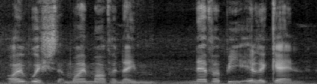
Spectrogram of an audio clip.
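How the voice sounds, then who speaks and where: A man's voice: a little high, animated, normal speed, fairly bright tone, slight background noise, pitched above the performer's own voice, rough recording. A man voicing an earnest young boy in a storybook reading.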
